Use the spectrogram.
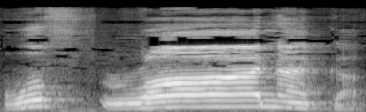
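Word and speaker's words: غُفْرَانَكَ: না কাফ জবর কা গুফ র না কা গুফ র গুফ, এরকম হবে না কিন্তু, বাতাস বের করবেন তবে কলকলা করবেন না, গুফ এরকম গুফ র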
